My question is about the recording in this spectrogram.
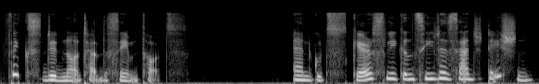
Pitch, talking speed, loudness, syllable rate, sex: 230 Hz, 145 wpm, -18 LUFS, 4.4 syllables/s, female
